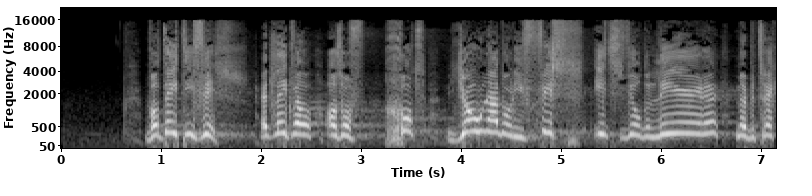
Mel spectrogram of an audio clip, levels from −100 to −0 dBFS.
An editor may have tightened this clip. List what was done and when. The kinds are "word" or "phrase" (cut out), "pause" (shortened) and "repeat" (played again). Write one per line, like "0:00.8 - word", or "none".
0:01.9 - pause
